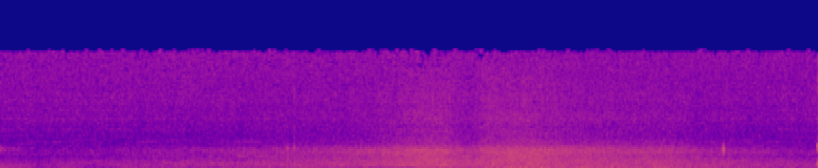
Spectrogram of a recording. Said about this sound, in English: Waves outside, waves and chickens. and crickets and frogs and dogs and lizards.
